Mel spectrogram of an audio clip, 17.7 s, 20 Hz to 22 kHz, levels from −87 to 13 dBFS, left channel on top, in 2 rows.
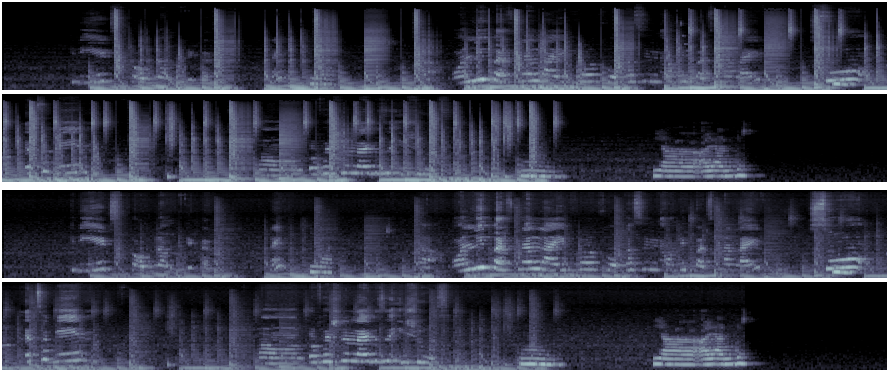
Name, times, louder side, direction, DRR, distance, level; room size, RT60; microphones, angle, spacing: voice 1, 0.8-1.7 2.0-2.1 2.7-2.8 4.2-7.6 8.1-8.7 9.1-9.7 11.4-13.2, right 5 dB, 45° right, 0.8 m, -29 dB
sound 1, 0.9-14.4, left 8 dB, 70° left, 0.4 m, -30 dB
voice 2, 14.0-14.5 15.4-16.3, right 5 dB, 30° right, 0.4 m, -26 dB
9.4 x 5.3 x 3.7 m
head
